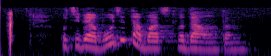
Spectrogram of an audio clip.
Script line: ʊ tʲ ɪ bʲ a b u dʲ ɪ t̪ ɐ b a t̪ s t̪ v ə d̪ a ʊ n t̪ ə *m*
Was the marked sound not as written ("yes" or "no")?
yes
